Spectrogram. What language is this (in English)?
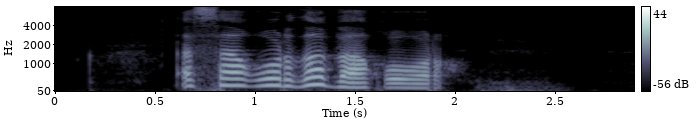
Kabyle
